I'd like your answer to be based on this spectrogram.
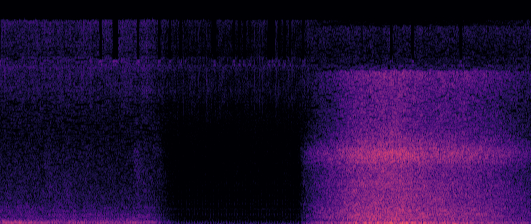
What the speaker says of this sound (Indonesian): hujan deras yang disertai angin kencang mengakibatkan saluran drainase yang berada di sepanjang Jalan Ahmad Yani Singaraja meluap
